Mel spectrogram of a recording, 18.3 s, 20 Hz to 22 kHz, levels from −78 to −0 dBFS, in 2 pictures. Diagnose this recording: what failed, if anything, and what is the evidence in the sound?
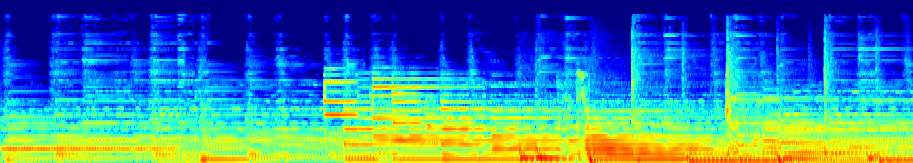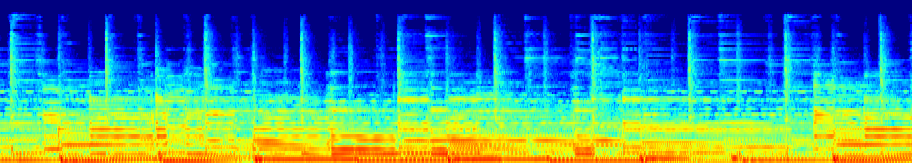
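Channel delay (comb filtering) runs through the whole recording, from the driver or buffer stage: one channel trails the other by around 10 ms before a mono fold-down. Shared content cancels near 50 Hz and at evenly spaced notches above it, leaving the sound hollow and phasey.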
